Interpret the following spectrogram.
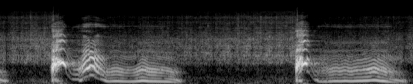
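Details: Shih Tzu barking: two sharp yaps, each trailing into a long wavering whine that rises and falls in pitch, roughly two and a half seconds apart, in a quiet room.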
